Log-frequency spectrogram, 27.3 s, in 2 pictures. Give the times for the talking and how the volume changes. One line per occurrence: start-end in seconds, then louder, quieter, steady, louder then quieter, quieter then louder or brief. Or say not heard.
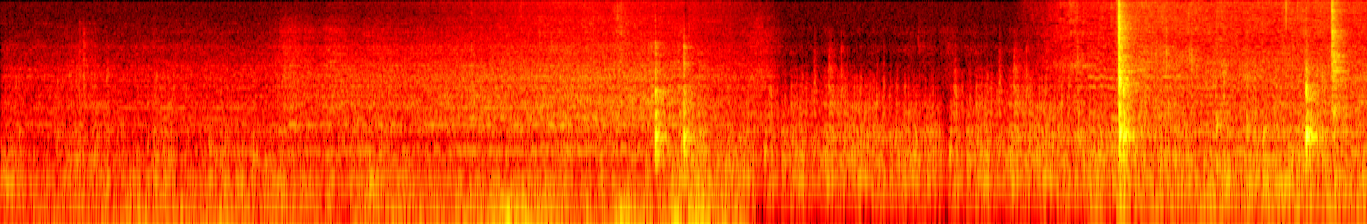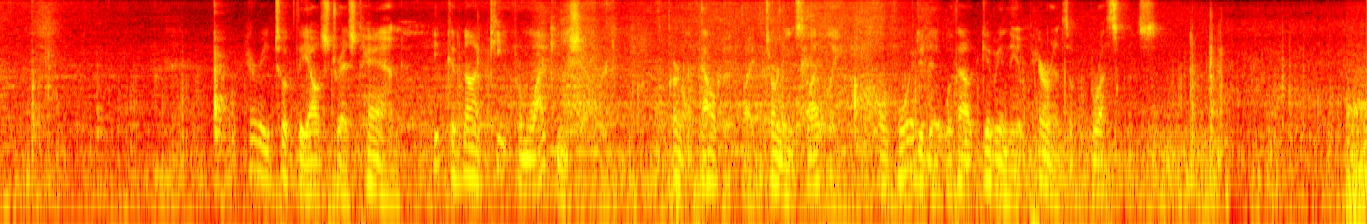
16.1-25.4 steady.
